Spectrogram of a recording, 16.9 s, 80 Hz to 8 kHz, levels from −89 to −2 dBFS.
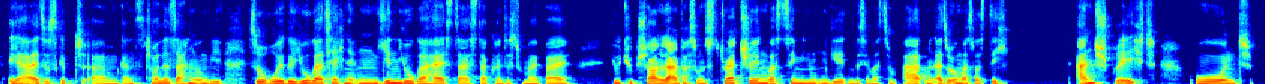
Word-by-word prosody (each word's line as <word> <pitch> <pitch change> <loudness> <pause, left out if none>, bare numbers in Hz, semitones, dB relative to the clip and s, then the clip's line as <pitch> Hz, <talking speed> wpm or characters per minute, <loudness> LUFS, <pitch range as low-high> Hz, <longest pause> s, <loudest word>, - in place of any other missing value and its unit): Ja, 170 -1 +1
also 185 +1 +1
es 185 +1 -8
gibt, 200 0 -7
ähm, 165 -1 -5
ganz 170 +2 -7
tolle 200 +2 0
Sachen, 185 +2 0
irgendwie 175 -1 -2 0.3
so 185 -2 +3
ruhige 190 +3 +4
Yoga-Techniken, 190 -3 +2
Yin-Yoga 195 0 +4
heißt 170 0 -1
das, 165 0 -4
da 160 -1 -3
könntest 160 0 -8
du 160 - -6
mal 155 0 -2
bei 150 0 -2 0.5
YouTube 215 -3 -2
schauen 175 -2 +2
oder 170 -1 +7
einfach 175 +2 +2
so 165 -1 -5
'n 160 - 0
Stretching, 215 +3 +1
was 180 0 -2
10 190 -2 +1
Minuten 180 -1 0
geht, 170 0 -2
'n 160 - -5
bisschen 160 0 -6
was 155 -1 -6
zum 160 0 -10
Atmen, 175 0 -1
also 170 0 0
irgendwas, 185 -1 0
was 165 0 -5
dich 190 +1 -5 0.9
anspricht 235 - 0 0.5
und 170 -2 +1
175 Hz, 150 wpm, -23 LUFS, 165-195 Hz, 0.9 s, oder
